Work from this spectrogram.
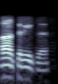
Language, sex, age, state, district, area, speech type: Tamil, male, 60+, Tamil Nadu, Virudhunagar, rural, conversation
